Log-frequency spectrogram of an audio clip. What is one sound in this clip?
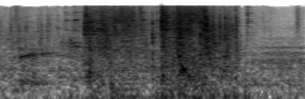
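A blade strikes metal with a sharp clang.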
